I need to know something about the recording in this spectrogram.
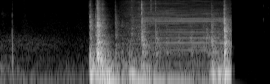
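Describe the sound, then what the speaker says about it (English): A minivan's back door is unlatched from inside by a wire cable pulled on a small lever, giving a sharp clunk, then a rattling mechanical scrape, and finally a closing thunk before silence. "added a small wire cable to that little lever that I'm pulling with my finger so that I can now manually open the door from the inside"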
